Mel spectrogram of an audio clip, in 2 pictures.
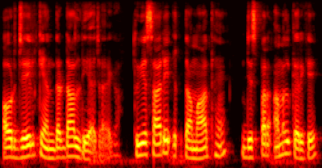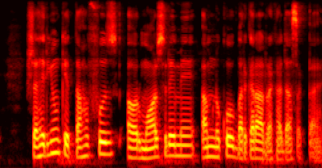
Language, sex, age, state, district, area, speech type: Urdu, male, 18-30, Uttar Pradesh, Ghaziabad, urban, spontaneous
